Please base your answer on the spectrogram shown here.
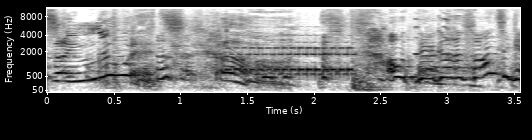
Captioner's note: phone ringing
